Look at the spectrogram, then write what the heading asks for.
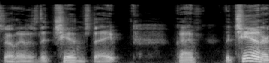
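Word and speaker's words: Qin: which is called the chin state yes i know it's written with a q and in chinese you will pronounce it ch so that is the chin state okay the chin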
